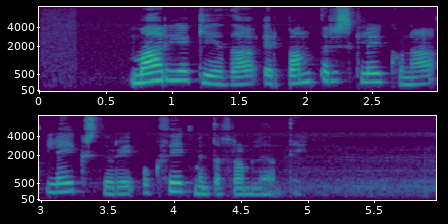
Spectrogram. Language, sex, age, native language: Icelandic, female, 20-29, Icelandic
